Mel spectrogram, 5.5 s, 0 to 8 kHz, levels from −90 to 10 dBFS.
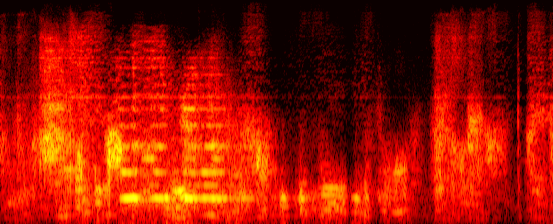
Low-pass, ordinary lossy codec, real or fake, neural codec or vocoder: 7.2 kHz; Opus, 16 kbps; fake; codec, 44.1 kHz, 0.9 kbps, DAC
